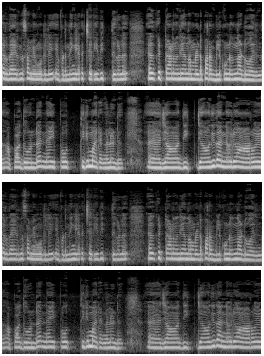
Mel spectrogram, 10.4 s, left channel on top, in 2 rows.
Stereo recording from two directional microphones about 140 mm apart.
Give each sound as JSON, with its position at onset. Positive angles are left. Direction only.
{"t": 0.0, "sound": "speech", "side_deg": 25}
